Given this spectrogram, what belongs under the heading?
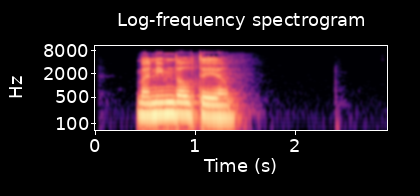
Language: Catalan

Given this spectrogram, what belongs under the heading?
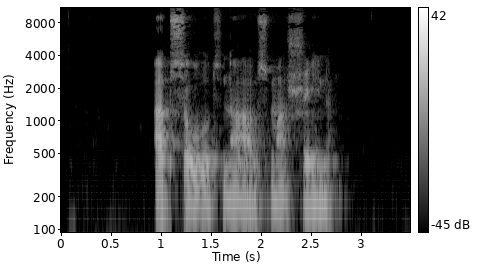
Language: Latvian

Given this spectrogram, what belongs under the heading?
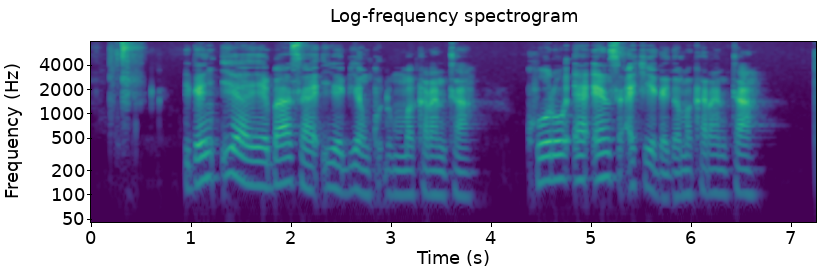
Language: Hausa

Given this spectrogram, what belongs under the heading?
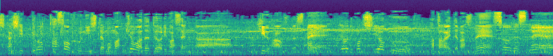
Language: Japanese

